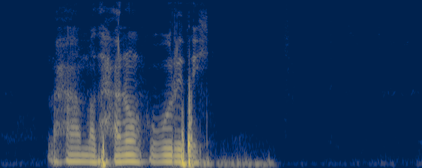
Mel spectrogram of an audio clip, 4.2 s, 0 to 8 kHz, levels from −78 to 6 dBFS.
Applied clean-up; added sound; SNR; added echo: none; none; none; none.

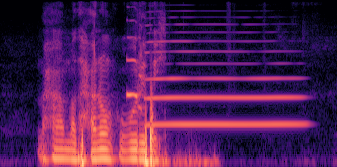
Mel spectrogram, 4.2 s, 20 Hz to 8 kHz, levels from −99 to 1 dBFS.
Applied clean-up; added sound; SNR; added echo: none; Wind instrument, woodwind instrument; 8 dB; none.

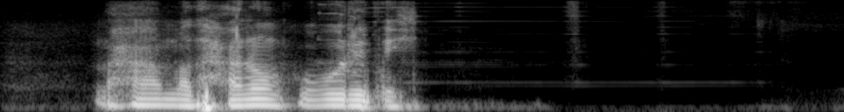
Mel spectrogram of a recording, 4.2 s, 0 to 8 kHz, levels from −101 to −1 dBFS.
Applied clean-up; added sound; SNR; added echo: neural mask model DeepFilterNet 3.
